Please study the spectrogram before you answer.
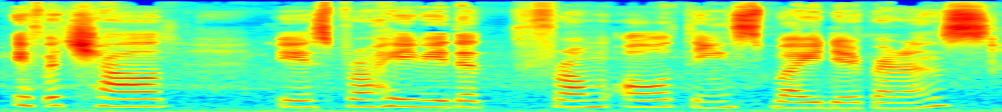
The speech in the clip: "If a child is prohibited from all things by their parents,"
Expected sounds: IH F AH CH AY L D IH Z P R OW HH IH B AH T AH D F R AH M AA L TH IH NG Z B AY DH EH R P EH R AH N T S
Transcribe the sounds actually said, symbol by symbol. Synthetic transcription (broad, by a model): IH F AH CH AY L D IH S P R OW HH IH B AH T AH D F R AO M AA L T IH NG S B AY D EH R P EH R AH N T S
